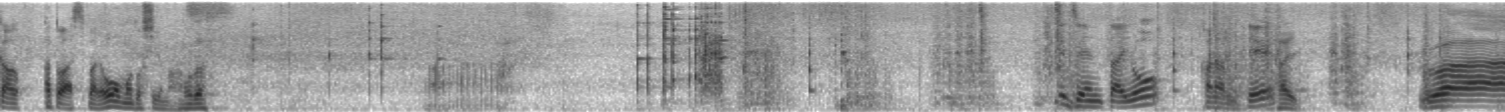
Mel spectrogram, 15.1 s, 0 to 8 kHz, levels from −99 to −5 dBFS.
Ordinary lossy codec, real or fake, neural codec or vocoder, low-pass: none; real; none; 7.2 kHz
